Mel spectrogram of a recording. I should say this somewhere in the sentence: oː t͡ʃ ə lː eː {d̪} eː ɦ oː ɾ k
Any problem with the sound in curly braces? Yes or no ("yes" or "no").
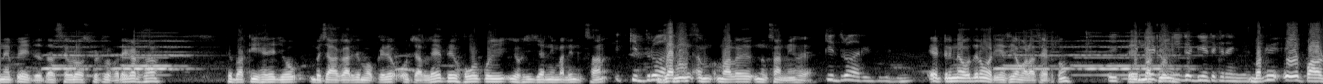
yes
